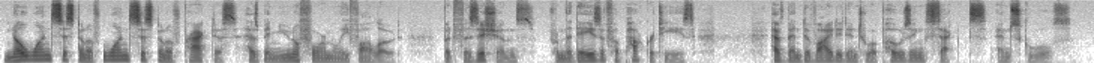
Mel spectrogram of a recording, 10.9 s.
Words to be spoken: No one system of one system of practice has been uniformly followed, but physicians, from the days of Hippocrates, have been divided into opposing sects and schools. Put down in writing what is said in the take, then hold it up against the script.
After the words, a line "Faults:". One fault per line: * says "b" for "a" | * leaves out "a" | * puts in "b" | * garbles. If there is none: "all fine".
No one system of one system of practice has been uniformly followed, but physicians, from the days of Hippocrates, have been divided into opposing sects and schools.
Faults:
all fine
